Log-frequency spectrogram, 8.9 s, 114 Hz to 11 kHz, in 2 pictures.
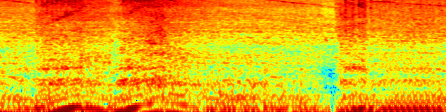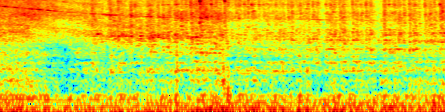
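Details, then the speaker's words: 1989 turbo Fox Body Mustang, cold, after a Melling high-volume oil pump install and distributor re-stab: a low, lumpy, loping idle with stumbles, feels like it's missing. Oil pressure falls to about 30 even before it warms up; the owner suspects an engine problem. "so i might have something wrong with the motor i don't know it sounds awful strange though right now feels like it's missing"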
